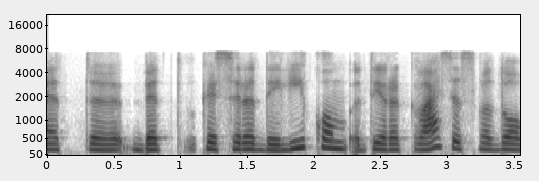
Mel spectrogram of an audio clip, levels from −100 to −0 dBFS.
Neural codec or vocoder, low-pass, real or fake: codec, 16 kHz, 0.8 kbps, ZipCodec; 7.2 kHz; fake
